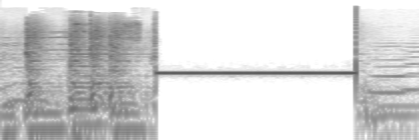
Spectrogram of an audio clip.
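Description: Upbeat music stops abruptly just under a second in. A steady single-pitch electronic beep follows, like a censor bleep, and lasts about a second before cutting off with a click.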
